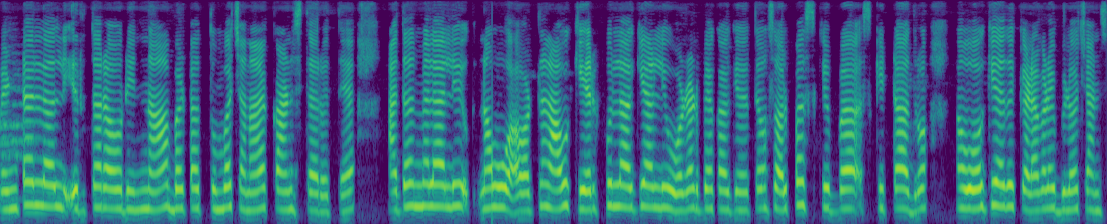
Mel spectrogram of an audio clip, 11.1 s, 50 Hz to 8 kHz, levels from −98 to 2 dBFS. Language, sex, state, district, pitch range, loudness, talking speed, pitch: Kannada, female, Karnataka, Mysore, 245-275 Hz, -18 LUFS, 180 wpm, 255 Hz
